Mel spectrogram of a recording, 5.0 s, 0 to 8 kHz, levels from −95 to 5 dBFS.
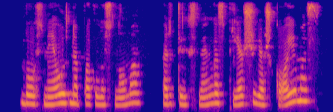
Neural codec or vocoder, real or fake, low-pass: none; real; 7.2 kHz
